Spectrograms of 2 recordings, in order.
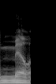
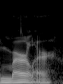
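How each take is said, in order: First: The name is said without an added r sound. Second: The name is said with an added r sound. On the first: This is the technically correct pronunciation. "Technically Miller" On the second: This is how the name is said locally in Texas. "Going by Texas pronunciation, it should be Merler. Because you just add Merler. R's to everything"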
